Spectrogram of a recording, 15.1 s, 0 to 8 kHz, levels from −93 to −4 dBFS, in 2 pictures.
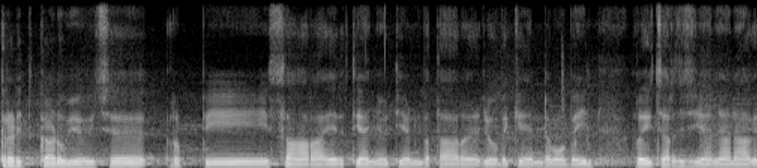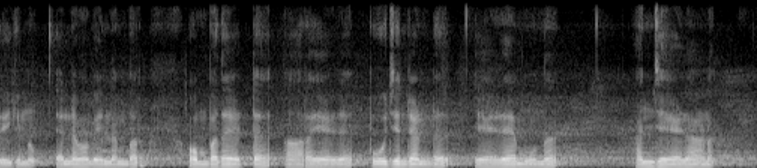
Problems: continuous background conversations, low volume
